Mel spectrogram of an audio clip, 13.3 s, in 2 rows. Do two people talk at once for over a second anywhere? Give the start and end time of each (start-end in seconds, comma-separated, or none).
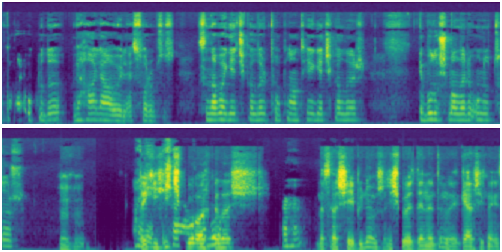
8.5-9.7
